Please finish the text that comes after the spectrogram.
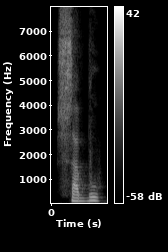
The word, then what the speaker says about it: sabon: Mais puisqu'il y a un N, on prononce bien « sabon » en insistant sur la dernière syllabe.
